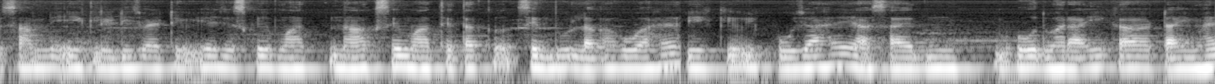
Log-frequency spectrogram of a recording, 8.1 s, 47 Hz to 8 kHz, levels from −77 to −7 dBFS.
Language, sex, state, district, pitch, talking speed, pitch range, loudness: Hindi, male, Uttar Pradesh, Budaun, 125 Hz, 200 wpm, 120-130 Hz, -15 LUFS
